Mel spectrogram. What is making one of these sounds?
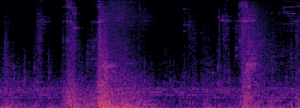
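Heavy weapon blows whoosh and clang in a fight.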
